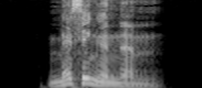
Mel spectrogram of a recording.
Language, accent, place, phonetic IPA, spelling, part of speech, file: German, Germany, Berlin, [ˈmɛsɪŋənəm], messingenem, adjective, De-messingenem.ogg
- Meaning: strong dative masculine/neuter singular of messingen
